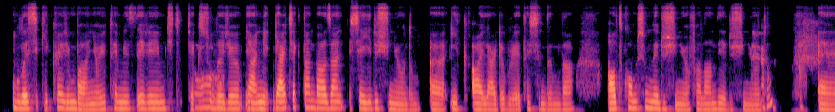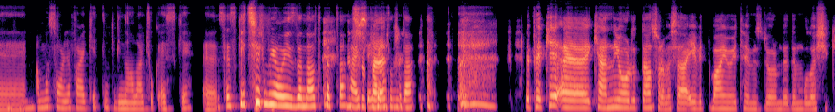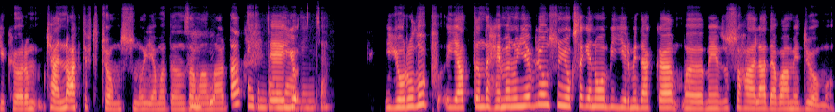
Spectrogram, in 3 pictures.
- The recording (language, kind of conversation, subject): Turkish, podcast, Uyku düzenini iyileştirmek için neler yapıyorsun?
- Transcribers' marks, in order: other background noise; giggle; laughing while speaking: "ses geçirmiyor o yüzden alt kata, her şey yolunda"; chuckle; chuckle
